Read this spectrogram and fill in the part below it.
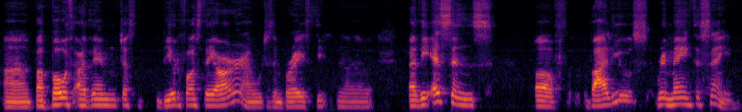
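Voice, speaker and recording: Man, 50s, Argentine accent, interview guest, reflective, measured, filler-heavy. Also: mid-range voice. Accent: Argentine Spanish. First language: Spanish. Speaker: guest, sports psychologist. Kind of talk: interview storytelling.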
